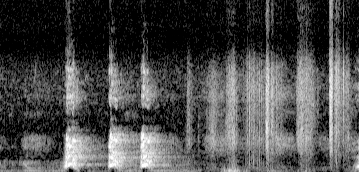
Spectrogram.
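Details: Rhodesian Ridgeback barking at a tablet: three sharp barks about a second apart, then quieter clattering and scattered noises.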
